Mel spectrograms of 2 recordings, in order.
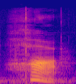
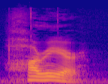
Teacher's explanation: This is an H, and just like an H sound, it's just air. It's not grating against anything. It's just pure air. Now it's a blast of air, but there's no to it, okay? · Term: hard or an aspirated H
